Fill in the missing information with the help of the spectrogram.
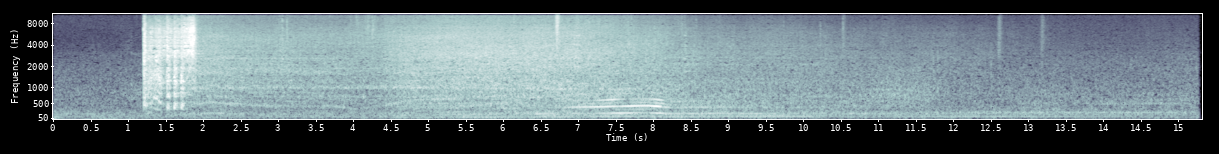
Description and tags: Car Start Drive 1
2007 Ford Edge starting and driving away in a parking lot.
